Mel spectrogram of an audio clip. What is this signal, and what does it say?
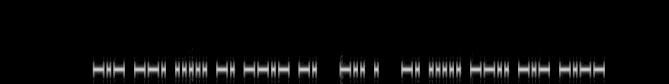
Morse code, heard as a keyed tone, about 34 wpm, 700 Hz. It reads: KG5NQN DE N5ZKY
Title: USA Callsign DE Callsign 35wpm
